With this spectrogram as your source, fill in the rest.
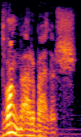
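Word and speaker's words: dwangarbeiders: In Holland, they call it dwangarbeiters. In German is zwang. We pronounce it with a D and they with a Z, zwang. But we say dwangarbeiters and say zwangarbeiters. You see, that's the difference.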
